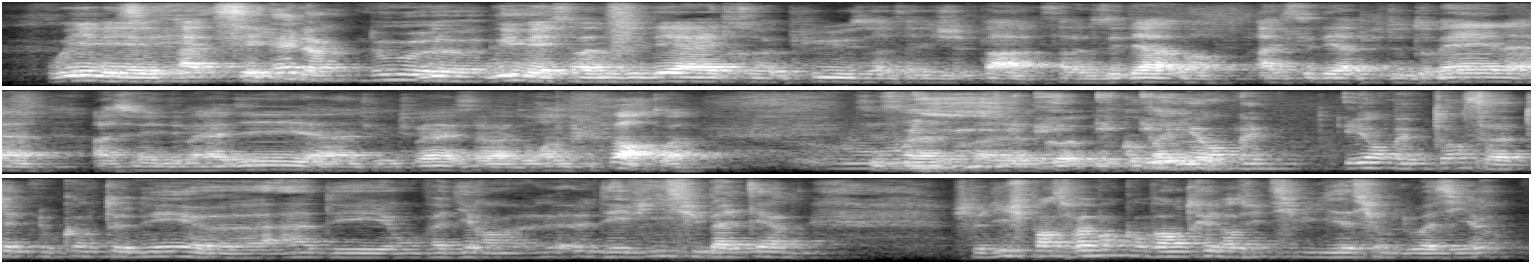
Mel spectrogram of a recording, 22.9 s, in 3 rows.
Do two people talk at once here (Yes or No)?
Yes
